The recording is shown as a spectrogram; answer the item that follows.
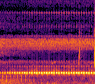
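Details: A male American toad gives its mating call to attract females, a long, steady, musical trill on one high pitch.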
